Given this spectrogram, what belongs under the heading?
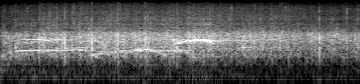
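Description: Sustained audience applause at a Madurese Islamic religious gathering with two kiai preachers, a dense steady clapping from a sizable crowd that holds throughout without talk over it.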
